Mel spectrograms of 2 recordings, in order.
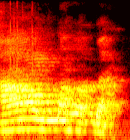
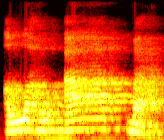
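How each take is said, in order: First: The first A of Allah is held long. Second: The first A of Akbar is held long. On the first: "Alif lam pada kata Allahnya dipanjangkan" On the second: "huruf hamzah dalam kalimat atau kata akbar itu yang dipanjangkan"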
